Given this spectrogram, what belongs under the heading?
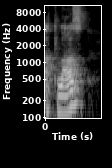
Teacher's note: Atlas z-dan olanda vurğu ikincidə düşür.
